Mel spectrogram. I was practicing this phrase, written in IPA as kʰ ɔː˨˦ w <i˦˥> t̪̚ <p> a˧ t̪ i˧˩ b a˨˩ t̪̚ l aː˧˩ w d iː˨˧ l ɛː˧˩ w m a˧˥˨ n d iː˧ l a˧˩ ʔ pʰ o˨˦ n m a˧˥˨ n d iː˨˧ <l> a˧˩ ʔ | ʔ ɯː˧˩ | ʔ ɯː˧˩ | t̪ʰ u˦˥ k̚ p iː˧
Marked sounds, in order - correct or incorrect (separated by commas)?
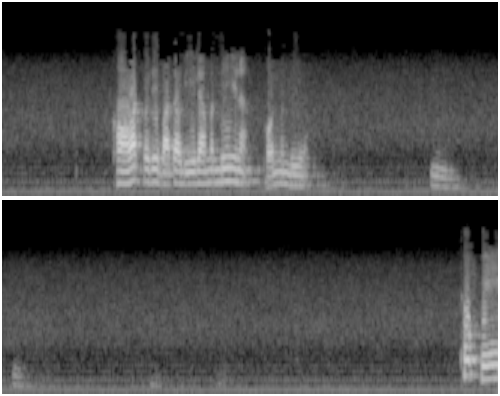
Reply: incorrect, correct, correct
